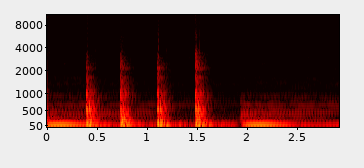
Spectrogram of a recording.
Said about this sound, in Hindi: वो पानी की बॉटल नीचे रख ही रहा था कि अचानक उसका गेट नॉक हुआ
